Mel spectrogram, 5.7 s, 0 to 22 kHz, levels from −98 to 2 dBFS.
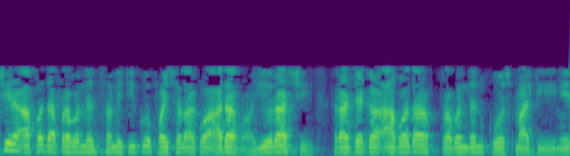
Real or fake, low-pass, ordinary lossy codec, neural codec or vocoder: real; 3.6 kHz; none; none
